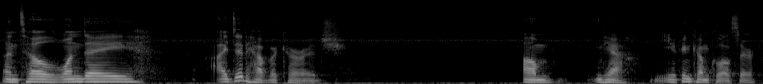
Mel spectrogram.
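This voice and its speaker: A man's voice: on the low side, steady tone, takes it slowly, long pauses, darkish tone. A man playing a tender, boyish husband from the future in an intimate, bashful, rambling romantic audio roleplay. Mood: tender, nostalgic. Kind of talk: romantic audio roleplay acting, addressed to listener.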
